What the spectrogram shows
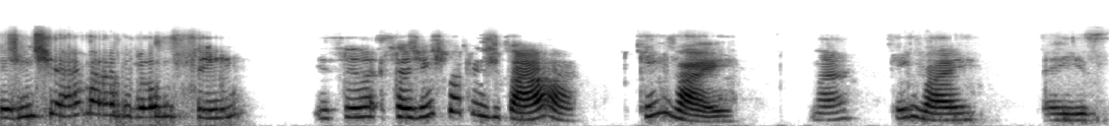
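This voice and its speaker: At a fairly slow pace and with long, frequent pauses, a woman speaks in a high voice whose pitch swings very widely. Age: 30s. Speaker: podcast panelist, advertising graduate. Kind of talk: casual chat.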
